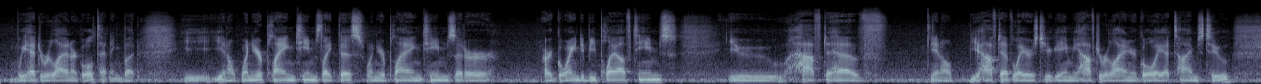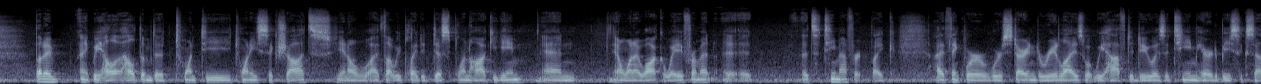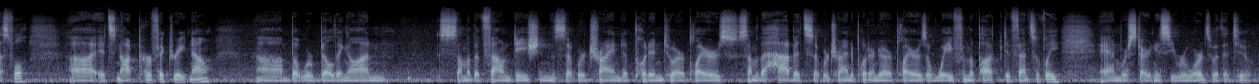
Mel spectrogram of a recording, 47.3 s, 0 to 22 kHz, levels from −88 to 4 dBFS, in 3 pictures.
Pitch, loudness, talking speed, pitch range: 95 Hz, -27 LUFS, 200 wpm, 95-100 Hz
